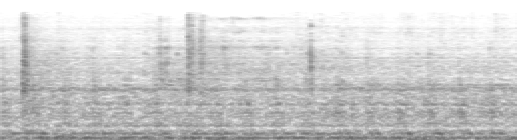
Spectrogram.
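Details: Lubricant test rig, high-temp extreme-pressure test of Huskey Tough Stuff grease on loaded armature, weights added two plates at once: steady even motor drone with low hum, no high-pitched squeal or grinding; lubricating film holding, bearing quiet under load.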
